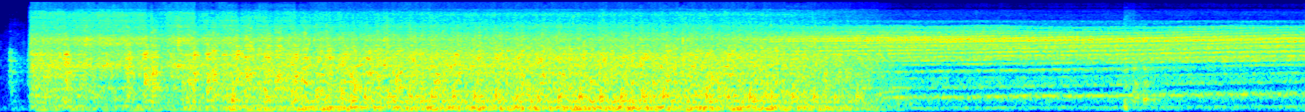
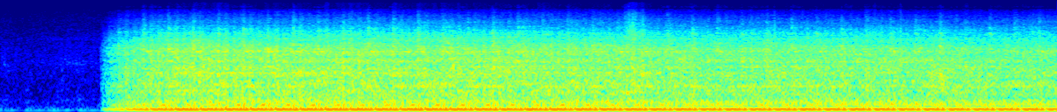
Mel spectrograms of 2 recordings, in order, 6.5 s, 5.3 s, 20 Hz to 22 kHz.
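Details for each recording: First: 1970 crane truck engine, sat unused about ten years: catches and runs rough with a rising whirring, sci-fi-like whine over it; something's wrong, cause not yet known. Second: 1970 crane truck V8 that sat ten years unused, running after new Carter fuel pump installed, fed through carburetor: catches at once, smooth even idle with no misses or knocking, runs smooth as silk; smoke is just spilled fuel burning off manifold; normal idle.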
